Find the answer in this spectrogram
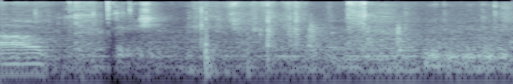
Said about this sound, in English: Oh, I love it when the GM rolls dice.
